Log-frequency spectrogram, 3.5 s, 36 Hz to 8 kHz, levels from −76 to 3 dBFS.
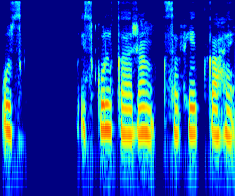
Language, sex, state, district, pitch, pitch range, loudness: Hindi, female, Chhattisgarh, Balrampur, 205 Hz, 195-215 Hz, -22 LUFS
